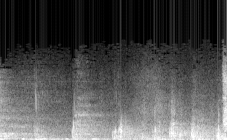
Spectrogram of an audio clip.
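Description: A handful of irregular thuds and taps of footsteps on a stage floor as performers hurry across it.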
